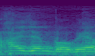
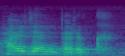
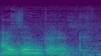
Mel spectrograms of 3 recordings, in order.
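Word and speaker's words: Heisenberg: 그러니까 나중에 이제 나오겠지만 하이젠버그의 언서튼티 프린시플이 있는데 그거를 하이젠버그라고 안 합니다. 그건 미국식 발음이고 본토 발음 뭡니까? 하이젠베르크 이렇게 얘기합니다. 하이젠베르크.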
